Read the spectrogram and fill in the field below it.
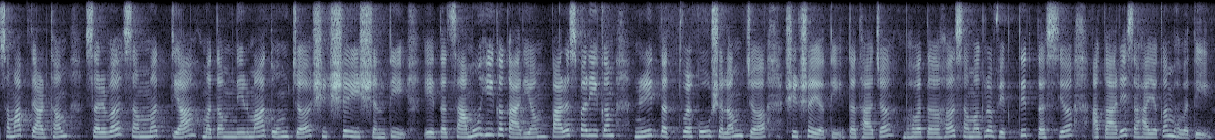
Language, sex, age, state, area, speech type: Sanskrit, female, 18-30, Tripura, rural, spontaneous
